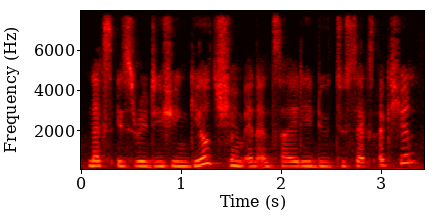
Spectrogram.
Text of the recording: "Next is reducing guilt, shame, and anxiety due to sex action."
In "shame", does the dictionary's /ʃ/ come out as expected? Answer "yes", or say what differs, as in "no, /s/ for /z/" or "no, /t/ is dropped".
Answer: yes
